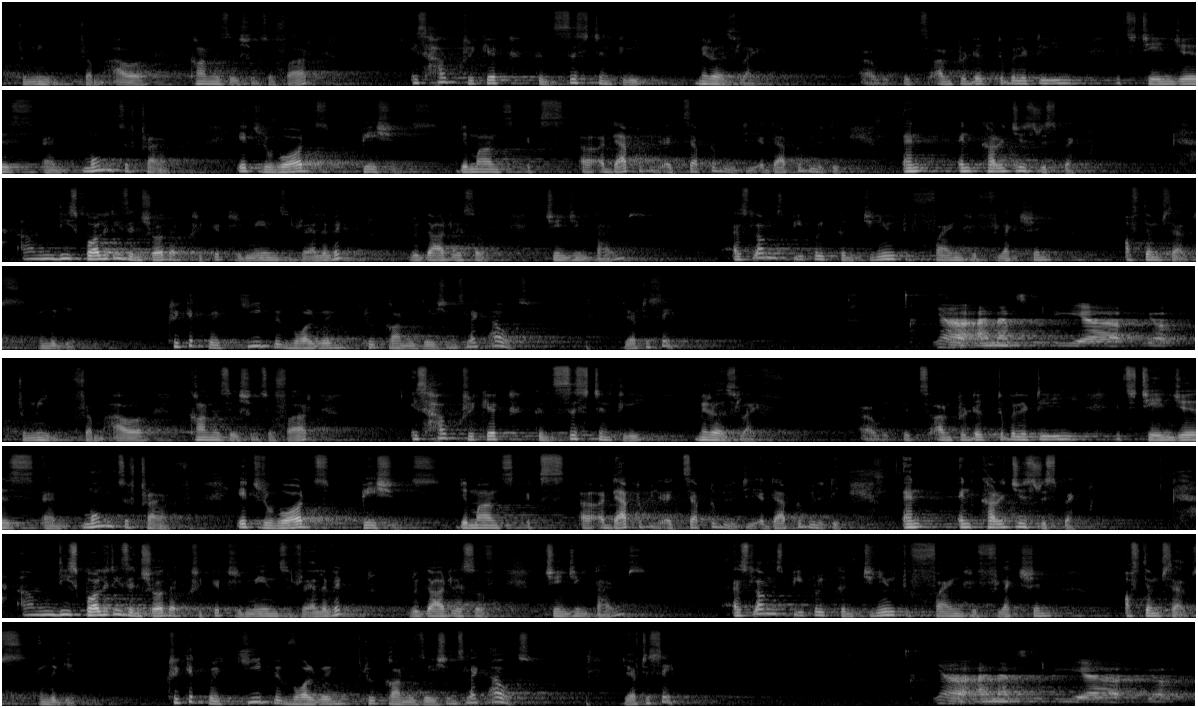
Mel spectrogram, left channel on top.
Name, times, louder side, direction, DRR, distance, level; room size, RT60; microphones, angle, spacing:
voice 1, 0.2-1.5 1.9-3.1 4.1-6.4 6.9-7.6 8.6-13.6 14.0-15.2 15.5-17.0 17.3-21.2 21.5-22.7 23.6-27.3 27.9-30.3 31.2-34.4 35.1-36.6 37.5-41.1 42.0-42.5, right 2 dB, 30° right, 13 dB, 0.7 m, -34 dB
voice 2, 45.1-47.6, left 3 dB, 30° left, 6 dB, 1.6 m, -33 dB
27.0 x 17.5 x 9.7 m, 2.3 s
head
